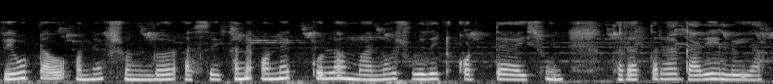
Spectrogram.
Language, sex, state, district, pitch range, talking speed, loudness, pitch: Bengali, female, Assam, Hailakandi, 220-250 Hz, 110 wpm, -14 LUFS, 235 Hz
